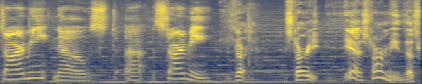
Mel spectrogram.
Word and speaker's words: Starmie: You said Star Ring. No. No, he said Starmie. You said Starmie. It Starmie. sounded like you said an R. No, give it to Starmie.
